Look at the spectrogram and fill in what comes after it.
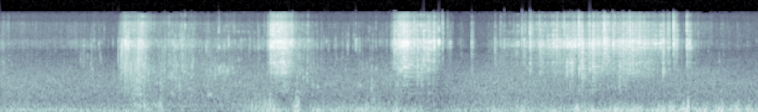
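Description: A perforated stainless steel sand scoop lifted and shaken in sea water: water pouring and splashing out through its holes and stones rattling in the basket, in four bursts, the last the longest. Under it, a steady low rumble of surf and wind on the microphone.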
